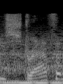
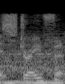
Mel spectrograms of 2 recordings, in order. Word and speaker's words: Strafen: It was held in mid-December, and your winner, I.B. Straffen, or is it I.B. Strafen? You've got the pronunciation guy. I.B. Strafen. Strafen. My bad, Mr. Strafen.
